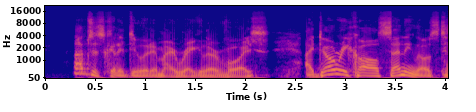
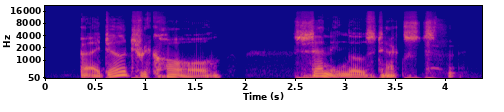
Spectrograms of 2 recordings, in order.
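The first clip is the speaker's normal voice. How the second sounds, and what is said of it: Imitates another person's voice. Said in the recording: “I'm going to do this in my Laurence Olivier voice.”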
